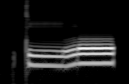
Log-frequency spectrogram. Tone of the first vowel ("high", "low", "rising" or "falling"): low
